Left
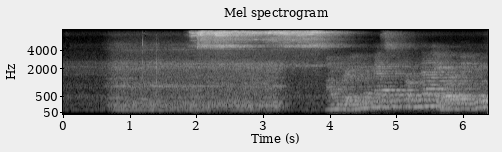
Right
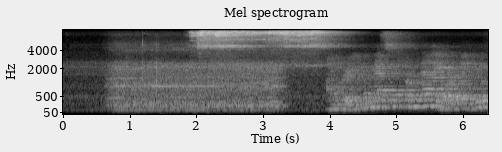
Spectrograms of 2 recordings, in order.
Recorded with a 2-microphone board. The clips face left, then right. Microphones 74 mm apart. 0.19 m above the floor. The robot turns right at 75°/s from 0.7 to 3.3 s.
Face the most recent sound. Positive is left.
turn(degrees=-20)  # may be behind; listen again after turning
